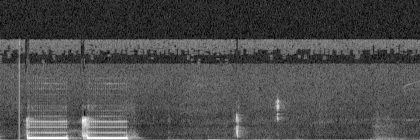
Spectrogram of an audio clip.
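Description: Australian telephone ringback tone through a phone's speaker: one double ring, two short buzzing tones in quick succession, as the called number rings out.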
